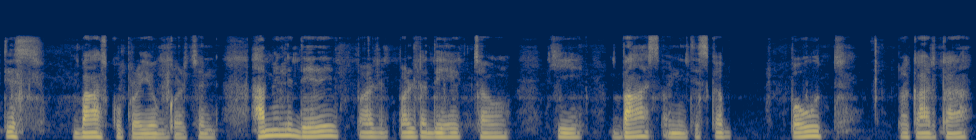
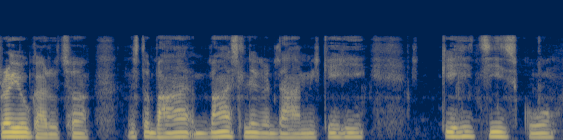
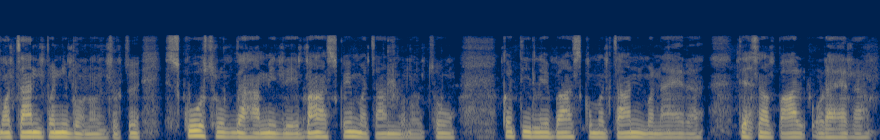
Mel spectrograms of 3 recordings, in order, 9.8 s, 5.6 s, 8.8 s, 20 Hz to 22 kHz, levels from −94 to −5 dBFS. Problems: constant background noise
